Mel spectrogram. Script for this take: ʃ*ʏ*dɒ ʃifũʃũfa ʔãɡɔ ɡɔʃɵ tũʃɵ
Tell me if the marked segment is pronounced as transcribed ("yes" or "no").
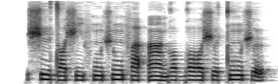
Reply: no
